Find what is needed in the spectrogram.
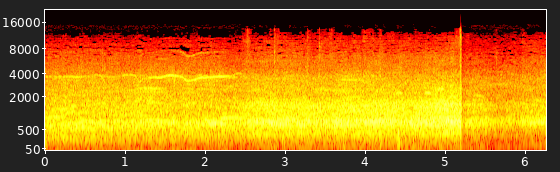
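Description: Stadium crowd at a cricket ground, a steady din of many voices that swells and then cuts off suddenly a little after five seconds. A faint wavering whistle comes from the crowd about a second and a half in.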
